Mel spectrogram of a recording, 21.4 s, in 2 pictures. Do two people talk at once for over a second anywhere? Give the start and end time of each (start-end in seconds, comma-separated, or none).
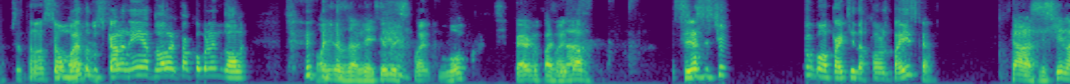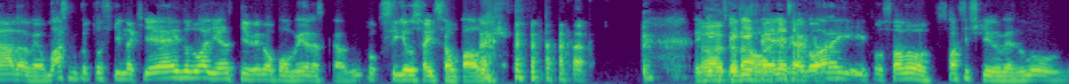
17.7-19.0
